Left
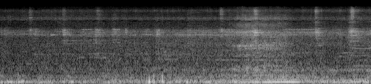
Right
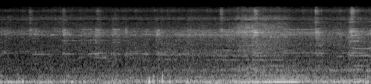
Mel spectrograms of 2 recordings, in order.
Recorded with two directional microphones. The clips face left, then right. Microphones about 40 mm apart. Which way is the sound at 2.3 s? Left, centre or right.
Left.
